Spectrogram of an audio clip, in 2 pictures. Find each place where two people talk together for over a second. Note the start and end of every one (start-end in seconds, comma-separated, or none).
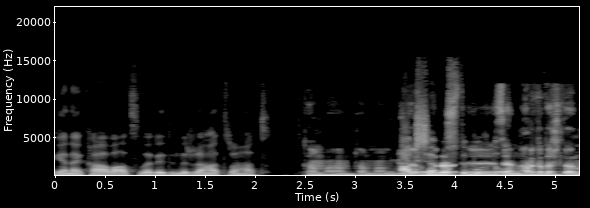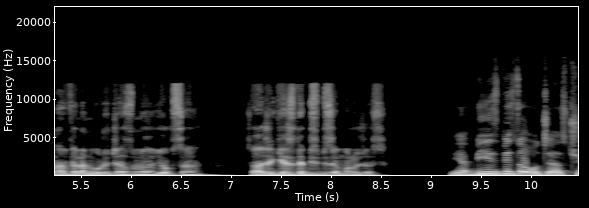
3.4-5.0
